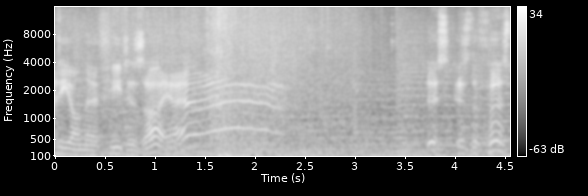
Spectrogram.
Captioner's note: jack yells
